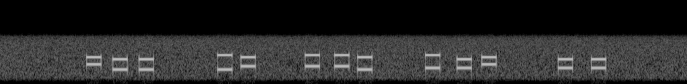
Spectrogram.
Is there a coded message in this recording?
Yes: DTMF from 0.9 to 6.1 s, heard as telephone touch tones, dialled by hand, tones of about 150 ms. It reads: 011 38 992 640 44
